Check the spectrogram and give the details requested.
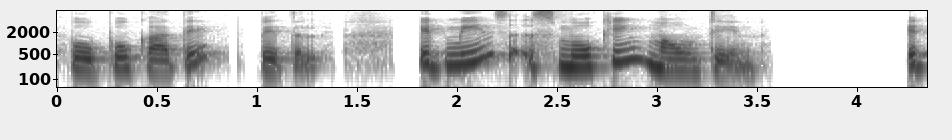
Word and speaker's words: Popocatépetl: This mountain is pronounced as Popocatépetl.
